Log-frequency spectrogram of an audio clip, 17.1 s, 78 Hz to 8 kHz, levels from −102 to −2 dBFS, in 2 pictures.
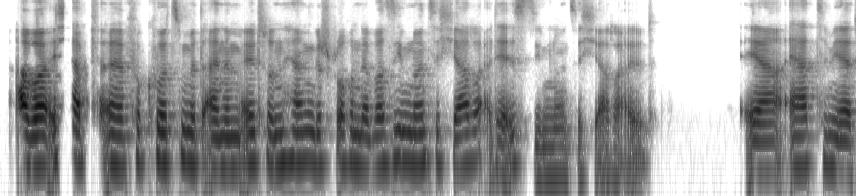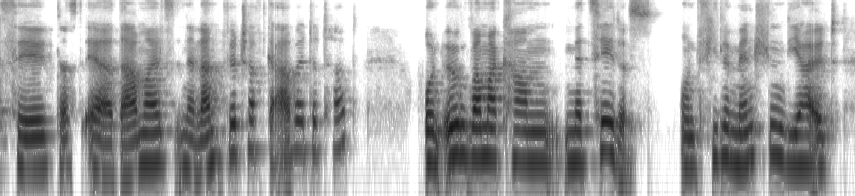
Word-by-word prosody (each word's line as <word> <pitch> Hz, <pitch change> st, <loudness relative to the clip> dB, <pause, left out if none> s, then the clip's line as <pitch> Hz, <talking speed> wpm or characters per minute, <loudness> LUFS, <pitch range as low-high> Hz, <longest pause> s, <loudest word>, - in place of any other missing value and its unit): Aber 165 Hz, 0 st, +10 dB
ich -, -, 0 dB
habe, 175 Hz, -, +6 dB
äh, 165 Hz, -1 st, +3 dB
vor 175 Hz, +3 st, -7 dB
Kurzem 180 Hz, 0 st, +1 dB
mit 170 Hz, -1 st, 0 dB
einem 155 Hz, 0 st, +2 dB
älteren 175 Hz, -1 st, 0 dB
Herrn 180 Hz, 0 st, 0 dB
gesprochen, 170 Hz, 0 st, -2 dB
der 160 Hz, -1 st, 0 dB
war 165 Hz, +1 st, +1 dB
97 175 Hz, 0 st, -2 dB
Jahre 170 Hz, +3 st, +1 dB
alt, -, -, -9 dB
der 150 Hz, -, 0 dB
ist 165 Hz, -1 st, -7 dB
97 125 Hz, 0 st, -9 dB
Jahre -, -, -5 dB
alt. -, -, -8 dB, 0.8 s
Er 145 Hz, -, 0 dB
er 160 Hz, -, +2 dB
hatte 165 Hz, +1 st, -5 dB
mir 155 Hz, -2 st, -1 dB
erzählt, 155 Hz, +2 st, -1 dB
dass 160 Hz, -, -5 dB
er 140 Hz, 0 st, +1 dB
damals 170 Hz, +7 st, 0 dB
in 165 Hz, -, -10 dB
der 150 Hz, -, -3 dB
Landwirtschaft 210 Hz, -, -2 dB
gearbeitet 230 Hz, 0 st, -4 dB
hat 250 Hz, +4 st, -7 dB, 0.7 s
und 180 Hz, -1 st, +1 dB
irgendwann 200 Hz, -1 st, +5 dB
mal 200 Hz, -1 st, +2 dB
kam 180 Hz, -2 st, -4 dB
Mercedes 195 Hz, -, -2 dB, 0.2 s
und 160 Hz, 0 st, -4 dB
viele 195 Hz, 0 st, -4 dB
Menschen, 195 Hz, +3 st, -3 dB
die 170 Hz, 0 st, -1 dB
halt 160 Hz, -1 st, -1 dB
175 Hz, 155 wpm, -23 LUFS, 160-190 Hz, 0.8 s, Aber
